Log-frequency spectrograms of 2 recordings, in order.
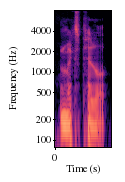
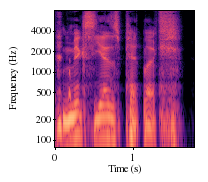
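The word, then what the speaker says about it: Mxyzptlk: also just for continuity in Supergirl in the Arrowverse, it's pronounced, where is it? Mix-a-pitalic. – Mix-a-pit. Isn't that what it was pronounced in this episode? – No, it was that was Mix Yez Pitlick.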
